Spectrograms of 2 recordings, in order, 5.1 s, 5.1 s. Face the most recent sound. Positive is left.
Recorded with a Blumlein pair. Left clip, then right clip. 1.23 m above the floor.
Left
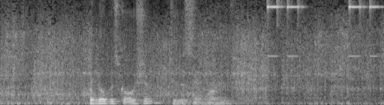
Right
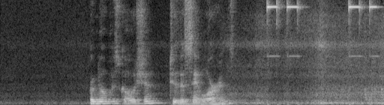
turn(degrees=-30)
